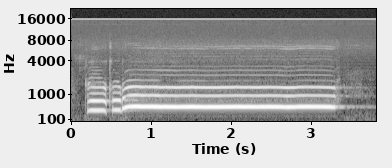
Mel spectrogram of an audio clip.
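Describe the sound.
A voice imitates the blast of a shofar, a ram's horn: a couple of short sputtering bursts, then one long, steady, brassy tone held for nearly three seconds before cutting off. Loud, harmonic-rich and alone.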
